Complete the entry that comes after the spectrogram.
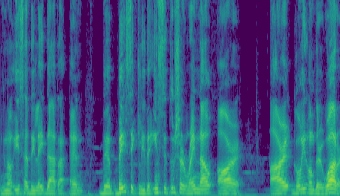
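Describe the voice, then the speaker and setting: A man with a Puerto Rican accent speaks at a fairly high pitch with fairly even intonation. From Puerto Rico. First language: Spanish. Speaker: day trader. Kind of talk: live trading stream commentary. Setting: livestream. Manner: halting, many repetitions.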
